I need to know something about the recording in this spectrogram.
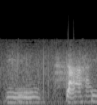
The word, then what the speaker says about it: Dienstag: Sonntag, Montag, Dienstag, Mittwoch. That is good, but pronounce the words broader, so Sonntag, Montag, Dienstag, yes?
